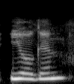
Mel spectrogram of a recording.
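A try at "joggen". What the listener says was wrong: ইয়োগেন হবে। আচ্ছা জগেন হবে, জগেন, জগেন, জগেন, ইয়োগেন বলে না, জগেন বলে, এটা জগেন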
